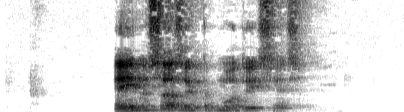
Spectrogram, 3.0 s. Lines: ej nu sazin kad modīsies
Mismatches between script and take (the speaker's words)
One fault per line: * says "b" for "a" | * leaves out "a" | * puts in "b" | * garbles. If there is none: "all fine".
all fine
